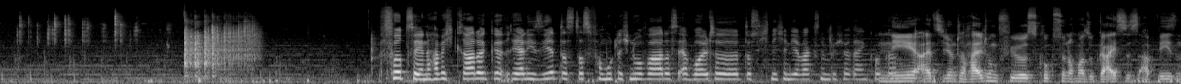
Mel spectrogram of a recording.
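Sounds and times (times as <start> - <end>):
dice rolled for a perception check clattering across a hard tabletop: 0.4 - 2.6
speech: 3.9 - 11.8.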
